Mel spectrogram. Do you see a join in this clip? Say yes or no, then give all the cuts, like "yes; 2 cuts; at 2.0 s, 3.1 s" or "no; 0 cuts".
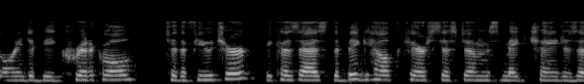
yes; 1 cut; at 2.5 s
